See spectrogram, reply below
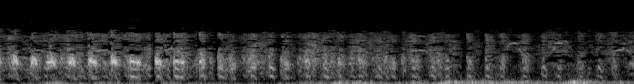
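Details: Partridges of a type thought to be from Pakistan, India or Afghanistan give a quick run of clipped, mid-pitched notes, about seven a second, fading into rougher chattering with voices and laughter behind.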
